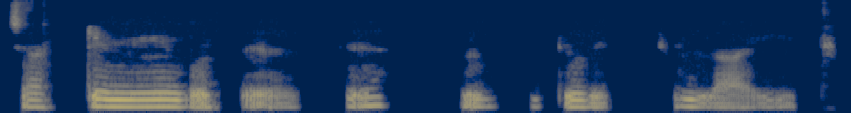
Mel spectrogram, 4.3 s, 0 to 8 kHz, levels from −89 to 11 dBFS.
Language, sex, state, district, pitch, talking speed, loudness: Bengali, female, West Bengal, Dakshin Dinajpur, 165 Hz, 125 wpm, -28 LUFS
